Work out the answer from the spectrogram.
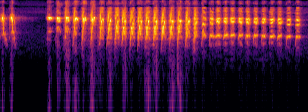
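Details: White-rumped shama in full 'tembakan' rapid-fire competition song, a clear master recording for other birds to copy: a short high note, a brief pause, then a fast buzzy trill of about twelve repeated notes per second that lasts over two seconds.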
